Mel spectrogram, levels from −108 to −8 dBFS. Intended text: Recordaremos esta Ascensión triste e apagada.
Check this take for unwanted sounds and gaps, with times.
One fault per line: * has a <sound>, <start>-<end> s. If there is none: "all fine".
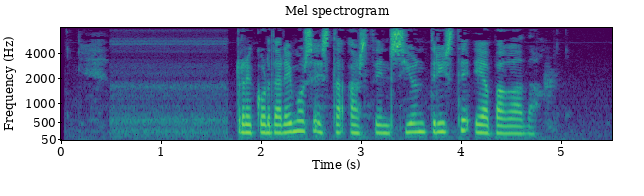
all fine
